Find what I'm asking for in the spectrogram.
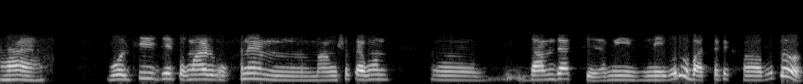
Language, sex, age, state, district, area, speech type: Bengali, female, 30-45, West Bengal, Howrah, urban, conversation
